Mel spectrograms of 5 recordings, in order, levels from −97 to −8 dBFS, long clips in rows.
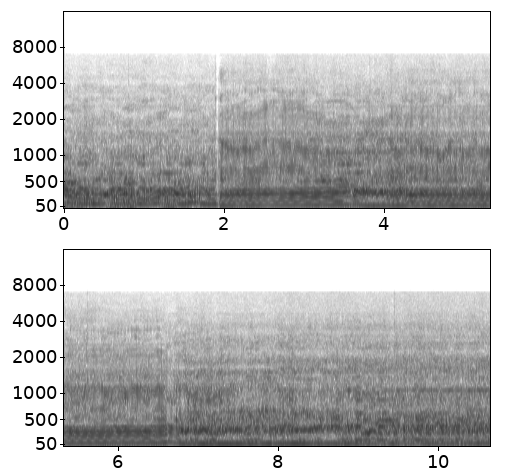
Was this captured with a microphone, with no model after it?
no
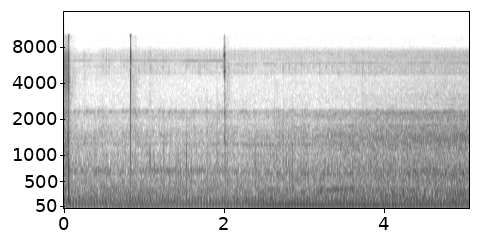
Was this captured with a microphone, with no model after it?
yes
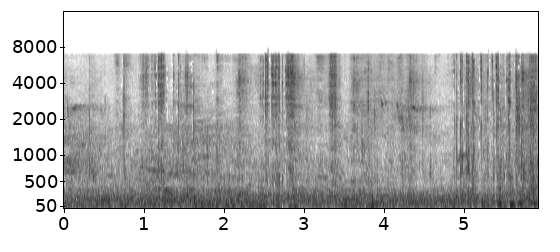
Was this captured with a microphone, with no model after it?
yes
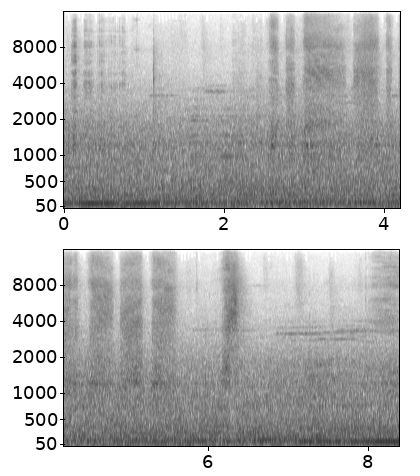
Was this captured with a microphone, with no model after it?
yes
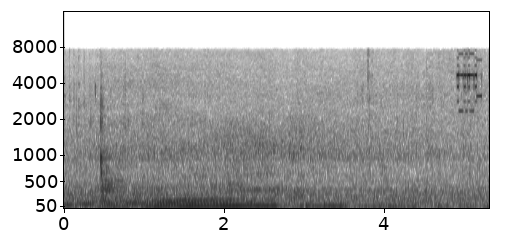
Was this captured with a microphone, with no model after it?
yes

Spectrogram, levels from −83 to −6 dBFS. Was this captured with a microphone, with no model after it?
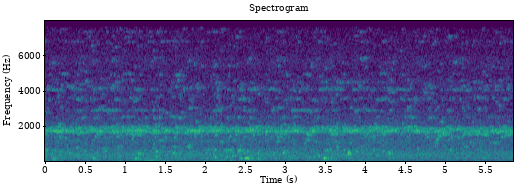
yes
